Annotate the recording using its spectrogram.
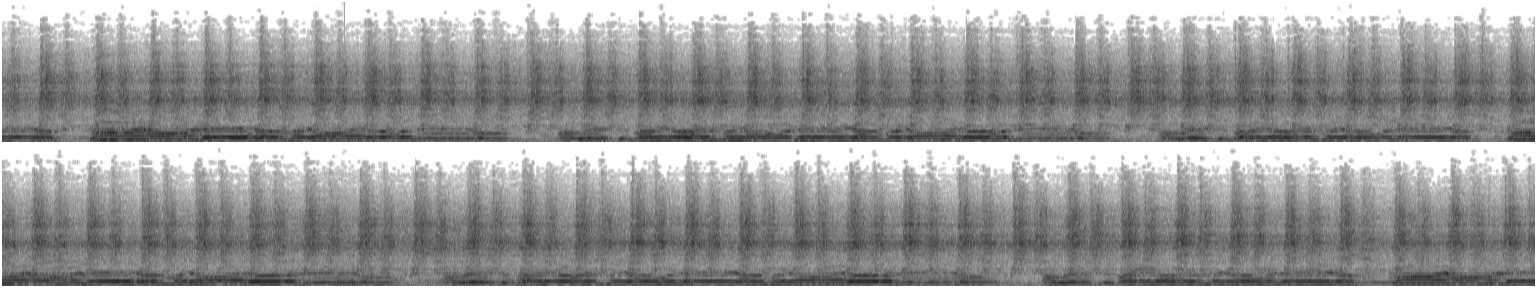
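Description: Southern California Native American bird songs: a group of men singing in unison in repeated phrases of several seconds with short breaks, over gourd rattles shaken in a steady, rapid beat.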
